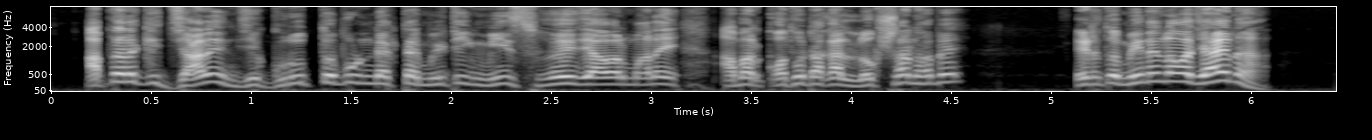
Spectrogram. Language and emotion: Bengali, angry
